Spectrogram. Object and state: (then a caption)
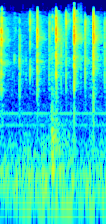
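Lip oil bottle with mixing balls rattling inside. A small bottle of bi-phase hydrating dual lip oil is shaken to remix its separated formula. The little mixing balls inside rattle in quick, bright clicks over about a second. Ten short hits stand out, each dying away almost at once.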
